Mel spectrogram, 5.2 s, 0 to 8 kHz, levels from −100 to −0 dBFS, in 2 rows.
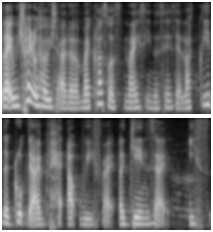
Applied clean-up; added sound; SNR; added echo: none; none; none; none.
